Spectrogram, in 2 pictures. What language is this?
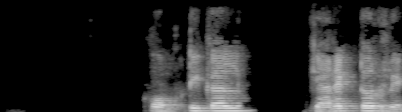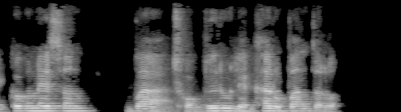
Odia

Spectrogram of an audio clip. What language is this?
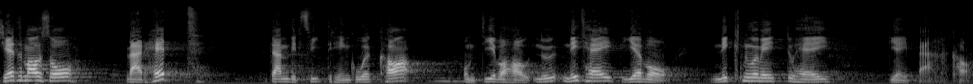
Swiss German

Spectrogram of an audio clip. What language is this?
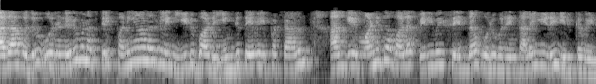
Tamil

